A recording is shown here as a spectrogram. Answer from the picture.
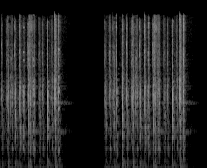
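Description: Computer keyboard typing: two runs of quick key clicks, each about a second and a half long, with a short pause between them.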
